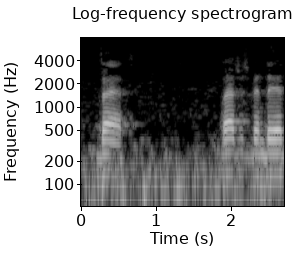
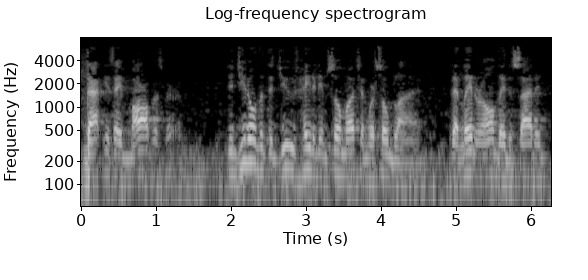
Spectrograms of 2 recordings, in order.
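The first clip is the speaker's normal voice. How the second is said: ordinary talk, nothing marked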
